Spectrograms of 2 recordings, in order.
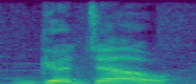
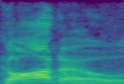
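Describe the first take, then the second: First: The name is said like the play title Godot. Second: The name is said like the word Gatto. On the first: The speaker calls it right. "that's also how you pronounce it" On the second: The speaker calls it wrong. "not Gatto, like I say all the time"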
